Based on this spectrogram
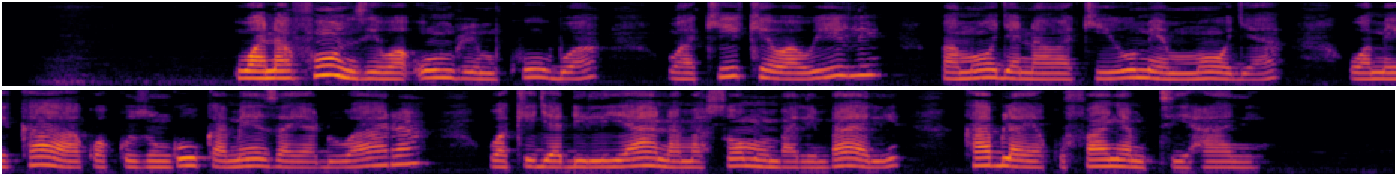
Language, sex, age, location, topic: Swahili, female, 25-35, Dar es Salaam, education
